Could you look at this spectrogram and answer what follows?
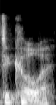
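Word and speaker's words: Toccoa: Tococo, Georgia. – Close. – Go ahead. – Yeah. – Go. Yeah. How do you pronounce it? – Just Tocoa. There are two C's, but they're right together.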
